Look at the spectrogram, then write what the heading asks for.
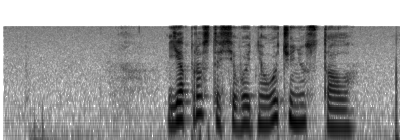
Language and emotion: Russian, sad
